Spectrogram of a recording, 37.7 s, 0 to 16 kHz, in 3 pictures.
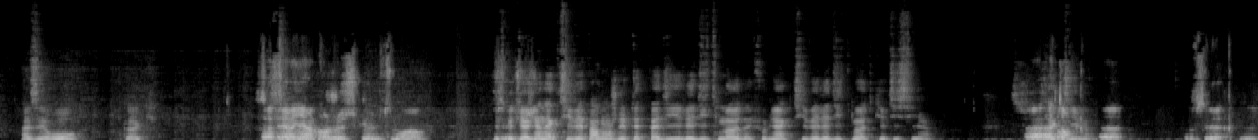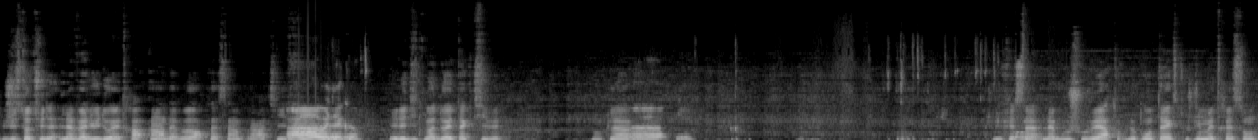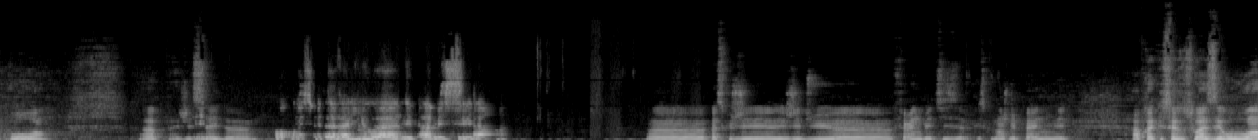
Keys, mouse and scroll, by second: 10.8 click, 14.0 click, 18.1-21.1 drag, 25.3 click, 34.7 click.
